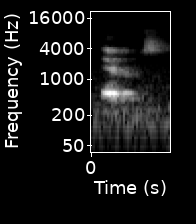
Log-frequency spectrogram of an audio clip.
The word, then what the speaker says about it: Evers: We had President Biden in the state, and he was in Superior, Wisconsin with Senator Baldwin and Governor Evers, or Evers, as he likes to pronounce it.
